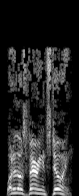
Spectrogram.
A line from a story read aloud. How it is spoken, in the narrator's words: yelled a crew chief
